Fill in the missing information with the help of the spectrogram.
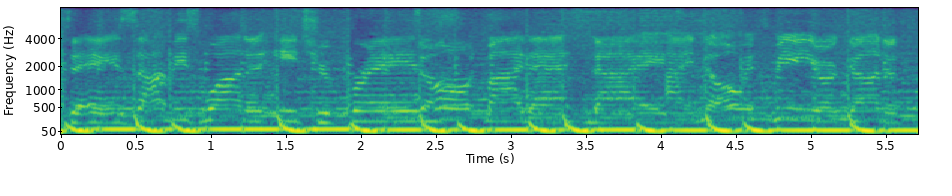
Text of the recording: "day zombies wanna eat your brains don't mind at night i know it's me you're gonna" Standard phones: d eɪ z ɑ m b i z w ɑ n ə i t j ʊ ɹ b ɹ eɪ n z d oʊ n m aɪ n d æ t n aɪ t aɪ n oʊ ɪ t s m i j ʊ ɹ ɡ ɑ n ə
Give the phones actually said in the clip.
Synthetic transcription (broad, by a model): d eɪ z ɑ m i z w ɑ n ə i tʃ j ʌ ɹ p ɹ eɪ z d oʊ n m aɪ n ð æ t n aɪ t aɪ n oʊ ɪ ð m i j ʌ ɹ ɡ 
